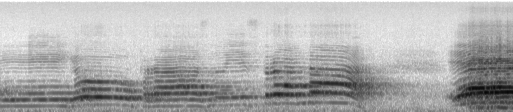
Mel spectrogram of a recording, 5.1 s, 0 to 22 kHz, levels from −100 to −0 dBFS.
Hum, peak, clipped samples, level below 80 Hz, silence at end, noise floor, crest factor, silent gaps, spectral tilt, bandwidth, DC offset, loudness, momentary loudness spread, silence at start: none; -2 dBFS; under 0.1%; -54 dBFS; 0 s; -51 dBFS; 16 dB; none; -5.5 dB/octave; 9 kHz; under 0.1%; -17 LUFS; 23 LU; 0 s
